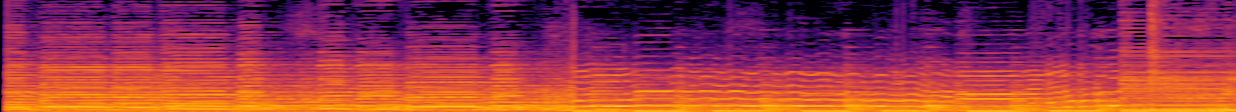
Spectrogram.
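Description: Accordion playing held chords. About three seconds in, the music changes to a wavering melody line over a bass that pulses a few times a second.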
